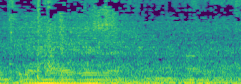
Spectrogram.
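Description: A car's engine and road noise heard inside the cabin as a steady low rumble, swelling briefly about half a second in.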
